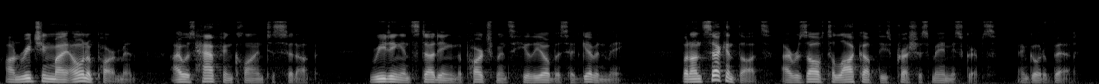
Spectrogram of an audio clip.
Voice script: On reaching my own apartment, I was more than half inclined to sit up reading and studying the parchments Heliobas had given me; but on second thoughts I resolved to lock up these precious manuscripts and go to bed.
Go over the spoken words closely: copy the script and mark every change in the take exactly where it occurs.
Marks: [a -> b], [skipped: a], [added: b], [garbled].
On reaching my own apartment, I was [skipped: more than] half inclined to sit up reading and studying the parchments Heliobas had given me; but on second thoughts I resolved to lock up these precious manuscripts and go to bed.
